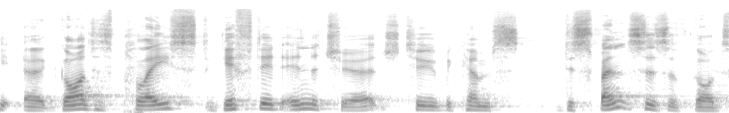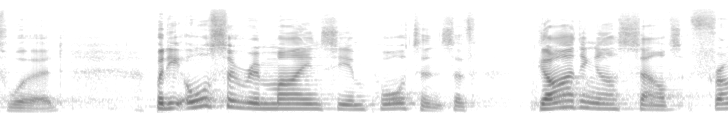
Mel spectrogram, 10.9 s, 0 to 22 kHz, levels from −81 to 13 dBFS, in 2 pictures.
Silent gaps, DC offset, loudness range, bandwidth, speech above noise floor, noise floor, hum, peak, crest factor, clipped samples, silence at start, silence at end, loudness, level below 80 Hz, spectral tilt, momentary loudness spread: none; under 0.1%; 2 LU; 15.5 kHz; 24 dB; -65 dBFS; none; -20 dBFS; 24 dB; under 0.1%; 0 s; 0 s; -41 LUFS; -82 dBFS; -3 dB/octave; 11 LU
